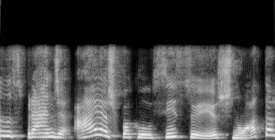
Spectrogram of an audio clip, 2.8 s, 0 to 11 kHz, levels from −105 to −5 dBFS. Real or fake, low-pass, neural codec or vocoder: fake; 7.2 kHz; codec, 16 kHz, 4 kbps, X-Codec, HuBERT features, trained on LibriSpeech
